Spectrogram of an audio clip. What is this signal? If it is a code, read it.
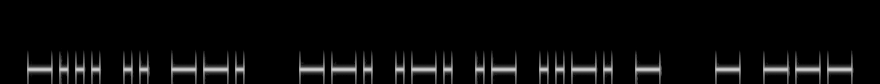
Morse code, heard as a keyed tone, about 15 wpm, 700 Hz. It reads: BIG GRAFT TO
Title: A Sound Of Thunder 15wpm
